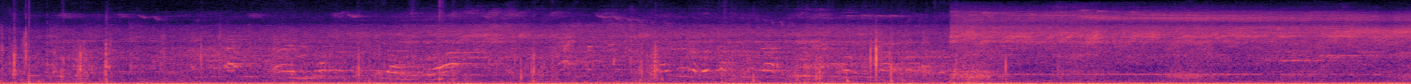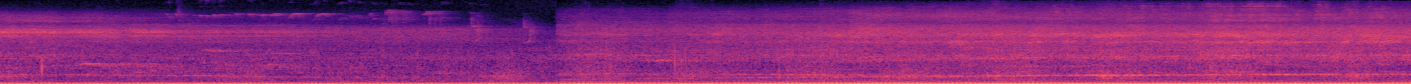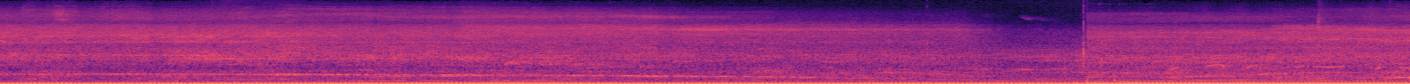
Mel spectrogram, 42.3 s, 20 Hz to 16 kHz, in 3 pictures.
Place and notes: vianden, adventurepark, indian forest
Walking in the forest. Following a strange sound that is effected by people that glide downhill though the trees attached on steel ropes. Finally meeting a group of three horse riders that pass by. A generator noise in the distance.
Vianden, Abenteuerpark, Indian Forest
Spaziergang im Wald. Einem sonderbaren Geräusch folgend, das von Menschen verursacht wird, die an Stahlseilen abwärts durch die Bäume gleiten. Schließlich eine Begegnung mit drei Reitern. Das Gräusch eines Genrators in der Ferne.
Vianden, parc d'aventure, forêt indienne
Marche en forêt. À la suite d’un son étrange fait par des gens qui glissent en descendant à travers les arbres attachés à des cordes métalliques. Enfin, rencontre avec un groupe de trois cavaliers qui passent. Le bruit d’un générateur dans le lointain
Project - Klangraum Our - topographic field recordings, sound objects and social ambiences
Vianden, Luxembourg, 4 August 2011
